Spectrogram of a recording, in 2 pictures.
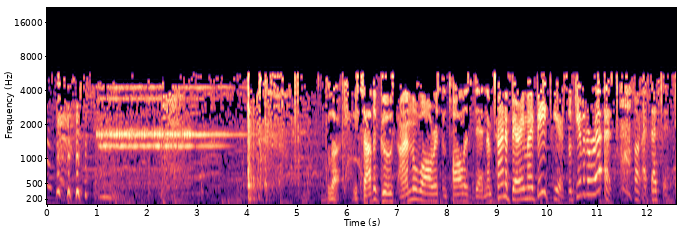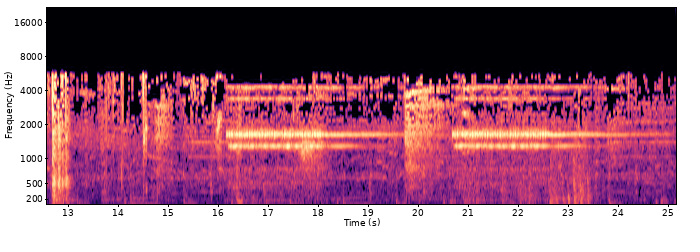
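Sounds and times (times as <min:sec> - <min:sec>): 
laughter: 0:00.0 - 0:01.1
speech: 0:00.4 - 0:01.5, 0:05.6 - 0:13.2
telephone ringing with electronic trill: 0:01.0 - 0:04.7, 0:16.2 - 0:24.3.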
